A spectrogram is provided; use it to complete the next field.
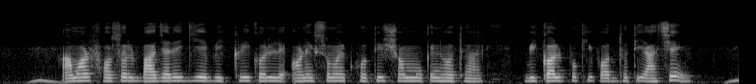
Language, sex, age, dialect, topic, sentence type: Bengali, male, 18-24, Standard Colloquial, agriculture, question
